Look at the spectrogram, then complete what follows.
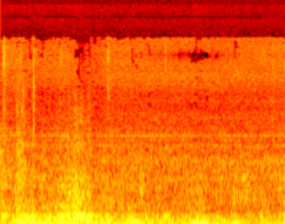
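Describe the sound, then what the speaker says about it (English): Thunder from the video game Minecraft rolls loud and low, a sustained rumble with faint rain hiss underneath and no voices. "Thunder."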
